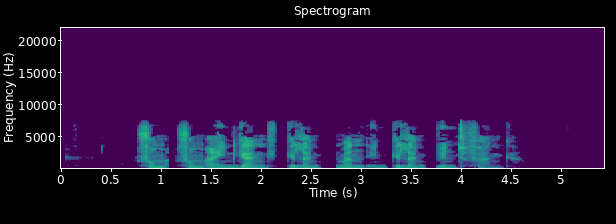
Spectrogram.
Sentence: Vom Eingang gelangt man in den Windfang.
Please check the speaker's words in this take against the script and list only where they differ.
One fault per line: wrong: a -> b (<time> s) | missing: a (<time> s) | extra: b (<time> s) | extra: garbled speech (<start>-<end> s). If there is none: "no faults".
extra: vom (1.1 s)
wrong: den -> gelangt (3.3 s)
